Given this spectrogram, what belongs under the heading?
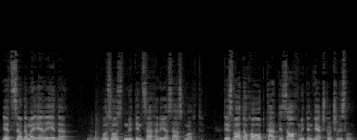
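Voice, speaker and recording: A man's voice: mid-range voice, expressive, normal speed, slightly rough. An actor playing a sceptical, grumbling pub regular in a children's radio play, pressing his point with a Bavarian accent.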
